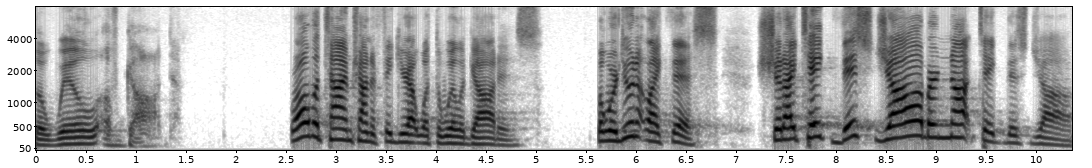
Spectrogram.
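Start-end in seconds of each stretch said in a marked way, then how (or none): 0.0-1.2 very low, deep, drawn-out, slow Scottish accent. A speaker wishing for a Scottish accent tries one: deep voice, Scottish accent. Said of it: "Deep voice, Scottish accent".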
